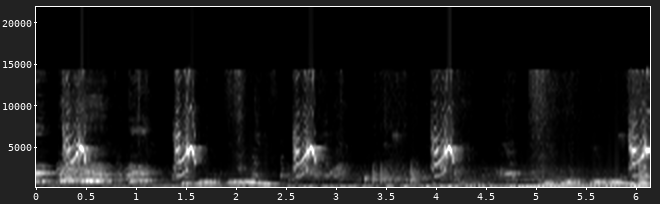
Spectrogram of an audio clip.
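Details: Training song of a konin kept as a cage bird. Shrill upward whistles repeat about every 1.3 seconds over a low warble, with a steady low hum in the background.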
